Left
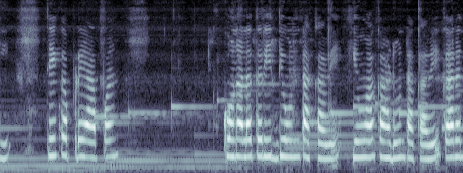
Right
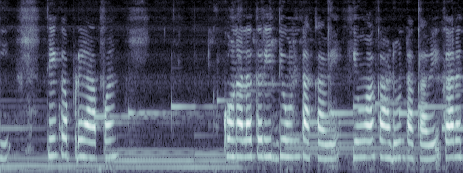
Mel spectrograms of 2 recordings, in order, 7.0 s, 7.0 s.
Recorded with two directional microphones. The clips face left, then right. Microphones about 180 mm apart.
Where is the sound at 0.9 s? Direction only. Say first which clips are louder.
Even; 5° left (ahead or behind).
